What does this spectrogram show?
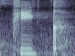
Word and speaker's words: PEQ: Uh, Planning, Energy, and Environmental Quality Committee, also known as PEK, which is how you pronounce PEQ.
